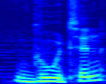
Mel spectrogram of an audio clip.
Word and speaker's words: Gute: Gute, gu, like gu, gu, gu, gute, t, and then Nacht.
